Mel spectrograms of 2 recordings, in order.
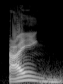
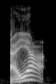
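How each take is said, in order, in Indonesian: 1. Diucapkan dengan logat dialek Terengganu. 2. Diucapkan dengan logat dialek Kedah. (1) "kalau orang Terengganu sebut air" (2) "kalau orang Kedah sebut air"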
